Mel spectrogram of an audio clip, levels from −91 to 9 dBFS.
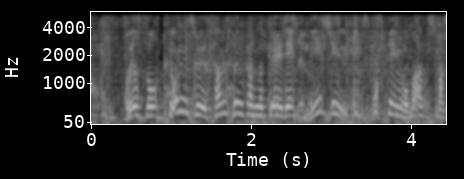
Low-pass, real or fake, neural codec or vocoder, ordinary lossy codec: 5.4 kHz; fake; codec, 16 kHz, 4.8 kbps, FACodec; none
